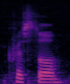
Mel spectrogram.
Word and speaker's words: Crystel: So you can go to my website, Crystal.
